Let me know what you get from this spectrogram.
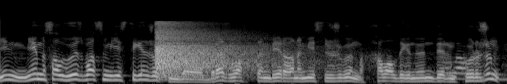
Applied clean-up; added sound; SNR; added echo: none; Clapping; 4 dB; none.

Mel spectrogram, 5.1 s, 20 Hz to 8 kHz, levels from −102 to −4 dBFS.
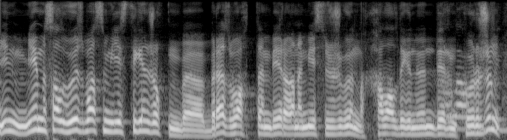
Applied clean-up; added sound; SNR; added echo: none; none; none; none.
